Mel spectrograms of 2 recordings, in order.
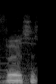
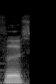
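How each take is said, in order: First: The word is said as two syllables. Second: The word is said as one syllable. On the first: The speaker calls it right. "it is verses" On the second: The speaker calls it wrong. "It's not verse"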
